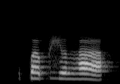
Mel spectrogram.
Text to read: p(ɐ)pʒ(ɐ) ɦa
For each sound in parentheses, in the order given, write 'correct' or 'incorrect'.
correct, incorrect: ə

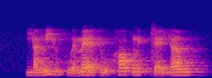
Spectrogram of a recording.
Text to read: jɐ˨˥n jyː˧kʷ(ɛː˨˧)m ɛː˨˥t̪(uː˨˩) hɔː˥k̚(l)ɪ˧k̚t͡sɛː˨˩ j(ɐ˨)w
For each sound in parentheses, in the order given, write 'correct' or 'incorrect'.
incorrect: ɛː˨˥, correct, incorrect: n̪, incorrect: ɐ˧

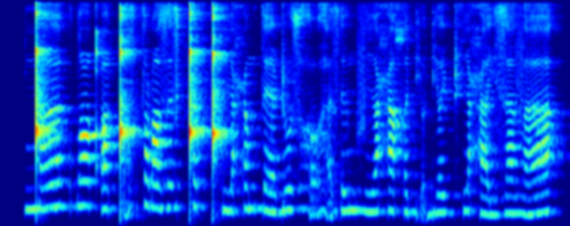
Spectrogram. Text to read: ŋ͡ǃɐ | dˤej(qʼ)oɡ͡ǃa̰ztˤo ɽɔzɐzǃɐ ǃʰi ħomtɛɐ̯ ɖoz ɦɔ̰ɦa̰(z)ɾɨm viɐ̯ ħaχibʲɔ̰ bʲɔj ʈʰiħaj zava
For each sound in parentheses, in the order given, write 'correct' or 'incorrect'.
correct, correct

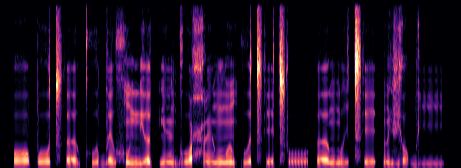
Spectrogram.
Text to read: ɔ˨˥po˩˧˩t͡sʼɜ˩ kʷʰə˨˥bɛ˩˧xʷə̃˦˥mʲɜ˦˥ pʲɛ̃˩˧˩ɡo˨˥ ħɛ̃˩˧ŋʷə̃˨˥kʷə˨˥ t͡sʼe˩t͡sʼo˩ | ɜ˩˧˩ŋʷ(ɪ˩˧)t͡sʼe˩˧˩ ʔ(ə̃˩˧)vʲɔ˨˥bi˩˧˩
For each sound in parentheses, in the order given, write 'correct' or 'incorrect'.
incorrect: i˩˧, incorrect: ə̃˩

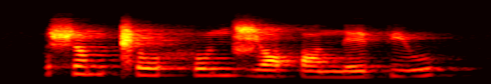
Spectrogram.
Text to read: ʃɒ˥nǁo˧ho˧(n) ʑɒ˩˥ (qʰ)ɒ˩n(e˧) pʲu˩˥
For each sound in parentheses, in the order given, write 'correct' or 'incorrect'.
correct, incorrect: ʔ, incorrect: e˩˥

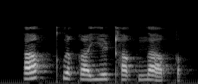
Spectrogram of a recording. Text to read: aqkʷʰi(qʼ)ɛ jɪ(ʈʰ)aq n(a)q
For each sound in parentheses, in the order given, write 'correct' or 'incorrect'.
incorrect: q, correct, correct

